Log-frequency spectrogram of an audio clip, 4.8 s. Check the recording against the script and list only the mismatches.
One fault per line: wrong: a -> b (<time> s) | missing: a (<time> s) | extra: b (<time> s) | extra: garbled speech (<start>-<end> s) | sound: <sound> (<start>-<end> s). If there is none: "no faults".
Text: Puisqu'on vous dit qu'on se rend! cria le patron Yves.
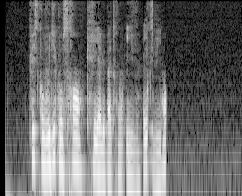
extra: garbled speech (2.9-3.3 s)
